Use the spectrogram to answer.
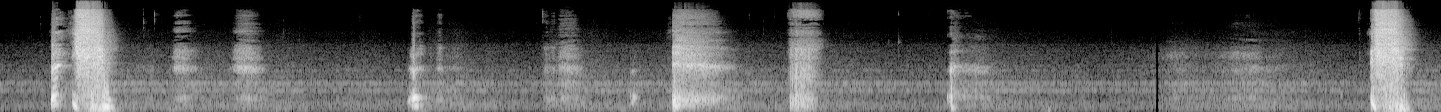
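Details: Repeated sneezing provoked with a q-tip: about four sharp, explosive sneezes with softer catching breaths between, over a steady background hum.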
